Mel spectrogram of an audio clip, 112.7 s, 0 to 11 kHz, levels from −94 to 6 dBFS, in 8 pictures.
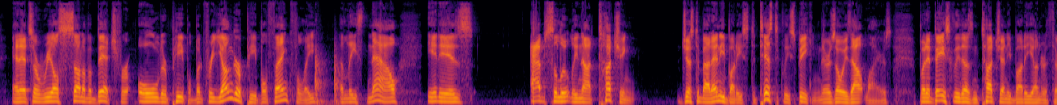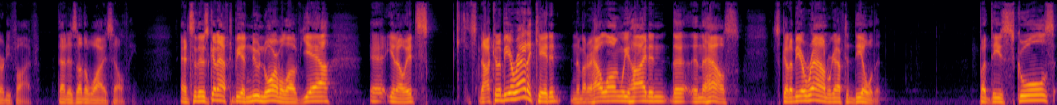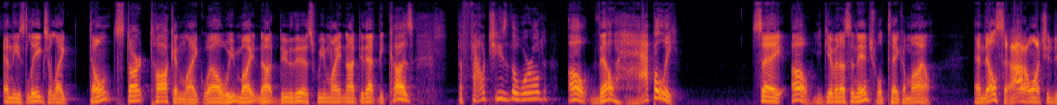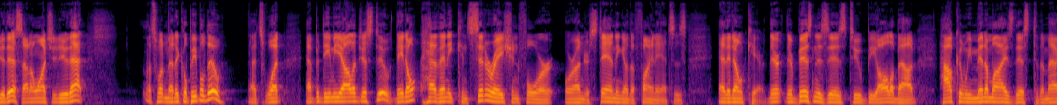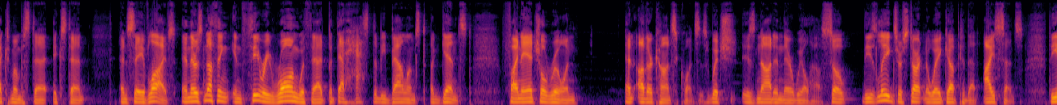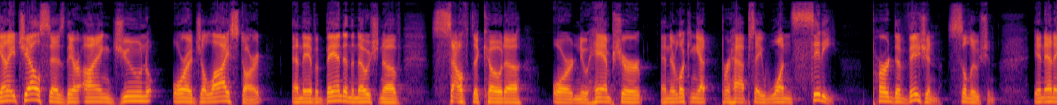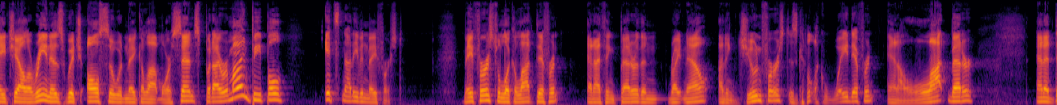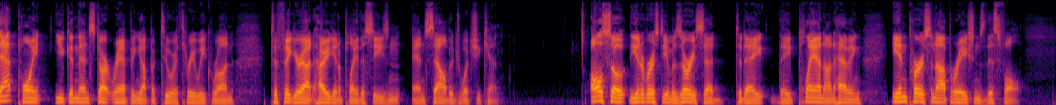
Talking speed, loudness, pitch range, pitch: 190 wpm, -21 LUFS, 105-130 Hz, 115 Hz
